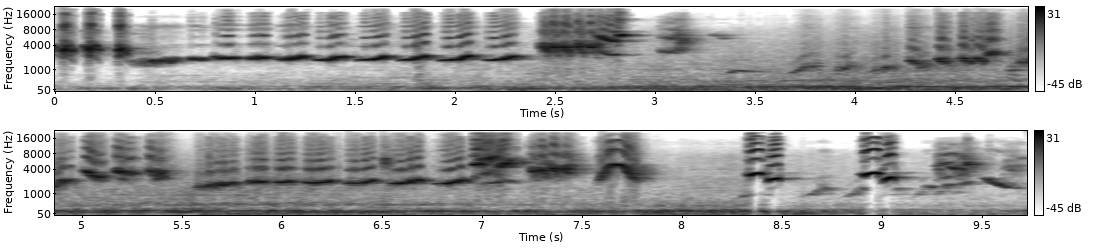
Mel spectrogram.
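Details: Female orange-headed thrush calling males, used to lure quiet birds into singing: repeated level whistled notes in quick series, swooping rising whistles, harsh bursts between, then sharp chirps at the close, with low steady rumble.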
